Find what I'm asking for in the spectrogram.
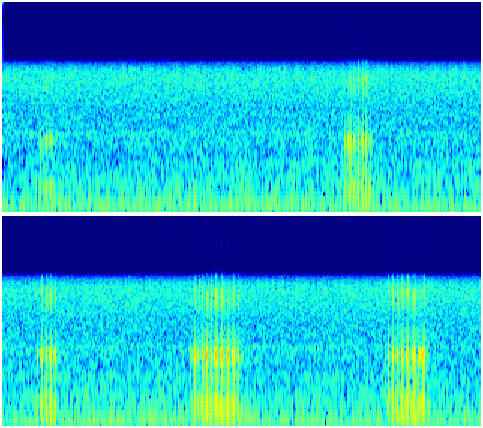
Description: This is Midge my Cavalier King Charles Spaniel. She snores as loud as my husband.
